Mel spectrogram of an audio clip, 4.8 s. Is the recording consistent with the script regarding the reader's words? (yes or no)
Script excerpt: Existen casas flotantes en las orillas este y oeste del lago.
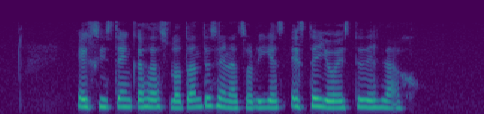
yes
